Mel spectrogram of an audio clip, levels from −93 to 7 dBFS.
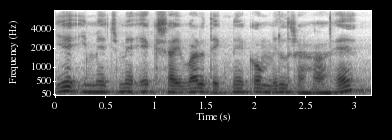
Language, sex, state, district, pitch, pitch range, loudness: Hindi, male, Arunachal Pradesh, Lower Dibang Valley, 125 Hz, 115-130 Hz, -15 LUFS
